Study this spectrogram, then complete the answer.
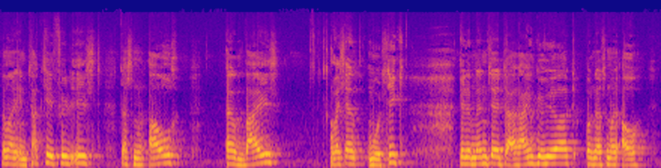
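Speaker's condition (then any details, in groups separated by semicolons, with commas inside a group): Down syndrome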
